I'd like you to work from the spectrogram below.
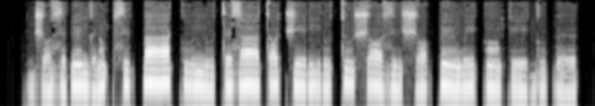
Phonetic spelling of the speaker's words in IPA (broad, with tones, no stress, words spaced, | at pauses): d͡ʒɔ˨zə˨ɗɛ̃˧ɡə˨ ɾɔ̃˦psɨ˧k͡paː˦ ku˧nu˨ tə˧zaː˦tɔ˦t͡ʃe˧ ɾi˧ɾu˨ tu˦ʃɔ˦˨zɨ˨ʃɔ˨˦ k͡pɛ̃˦˨we˦kɔ̃˧ keː˨ɡu˨ɓə˨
